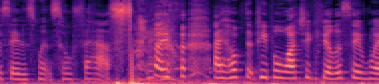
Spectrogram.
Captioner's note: woman laughs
